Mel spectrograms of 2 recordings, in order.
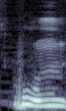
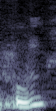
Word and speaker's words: whom: Whom does not have the sound. Anyways, W is silent in whom but widow woman that is alliteration.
